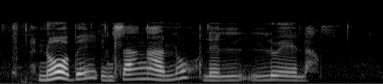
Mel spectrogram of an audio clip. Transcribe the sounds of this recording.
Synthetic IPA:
nɔɓɛint͡ɬʼaŋanɔlɛlwɛːla

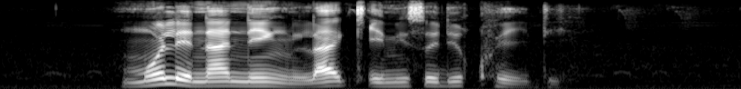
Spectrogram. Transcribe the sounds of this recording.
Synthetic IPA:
molɪnaneŋ̩lakʼemisɔdiq͡χʰweːdi

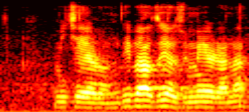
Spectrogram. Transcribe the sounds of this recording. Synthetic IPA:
mit͡ʃʰɛɺɔndiβazʷijazʷimɛɺana

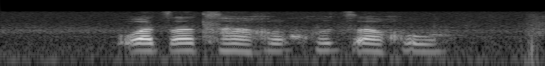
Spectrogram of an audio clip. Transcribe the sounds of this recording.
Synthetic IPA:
wʔat͡sat͡ɬʰaχʊq͡χʰʊt͡saχʊ

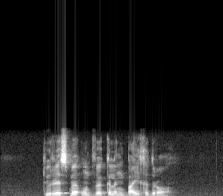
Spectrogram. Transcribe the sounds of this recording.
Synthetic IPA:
tuɾəsməʔɔntvəkələŋbəjχədrɑː

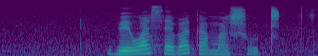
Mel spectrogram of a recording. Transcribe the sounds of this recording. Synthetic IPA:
bɪwasɪβakʼamaʃuːtʼʊ̥

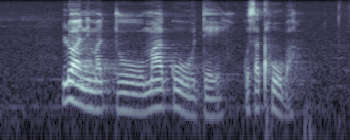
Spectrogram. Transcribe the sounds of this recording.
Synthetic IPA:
lwanimad̥ʱumak̬ʼud̥ʱɛk̬usaǃʰuːɓa̰

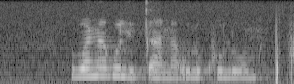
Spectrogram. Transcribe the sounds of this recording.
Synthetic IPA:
uɓɔnak̬uliǀanaʔulukʰuluːma

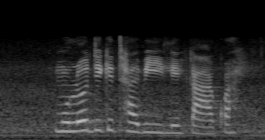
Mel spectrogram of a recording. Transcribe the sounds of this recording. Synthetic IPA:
mʊlodikʼɪtʰabilekʼaːkʼwa

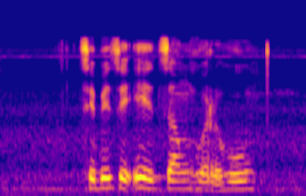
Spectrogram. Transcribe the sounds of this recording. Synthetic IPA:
t͡sʰebet͡sʼɪʔɪːt͡sʼaŋ̩ɦʊrɪɦʊ

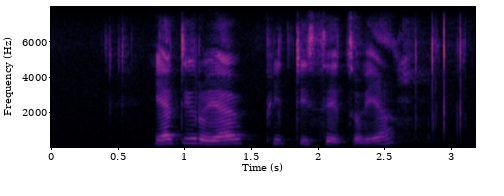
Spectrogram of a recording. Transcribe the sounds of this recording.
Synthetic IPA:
jatʼiɾɔjapʰitʼiset͡sʼɔja

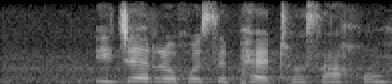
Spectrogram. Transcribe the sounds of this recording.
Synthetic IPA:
it͡ʃʼerɪχʊsɪpʰɛtʰɔsaːχʊ

